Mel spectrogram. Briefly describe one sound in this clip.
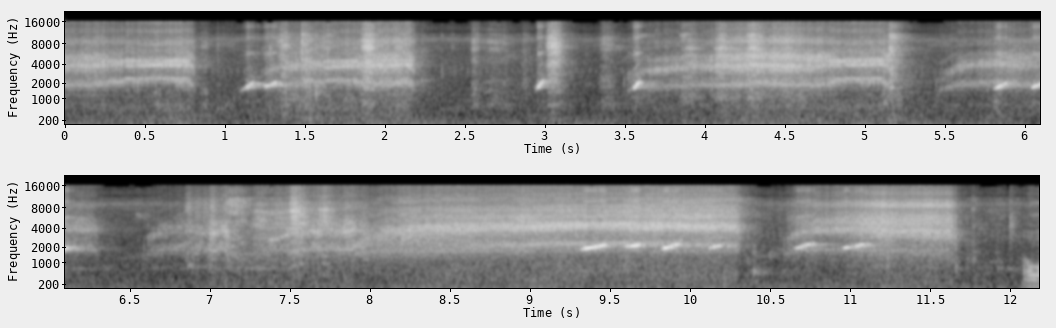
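A bird chirps nearby.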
